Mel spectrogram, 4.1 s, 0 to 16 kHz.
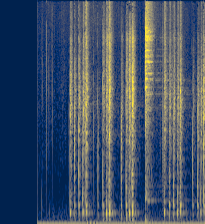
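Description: A 1975 reggae single starting after a brief silence, opening with a rapid drum fill of snare strikes over bass.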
